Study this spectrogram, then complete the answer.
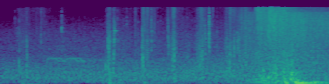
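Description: Leaves rustle as someone pushes through dense bushes.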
